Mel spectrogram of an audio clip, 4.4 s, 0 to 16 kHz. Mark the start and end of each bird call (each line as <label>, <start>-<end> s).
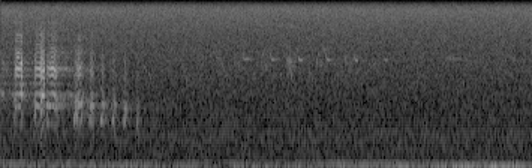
Erckel's Francolin (Pternistis erckelii), 0.1-1.2 s
Hawaii Amakihi (Chlorodrepanis virens), 1.8-3.3 s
